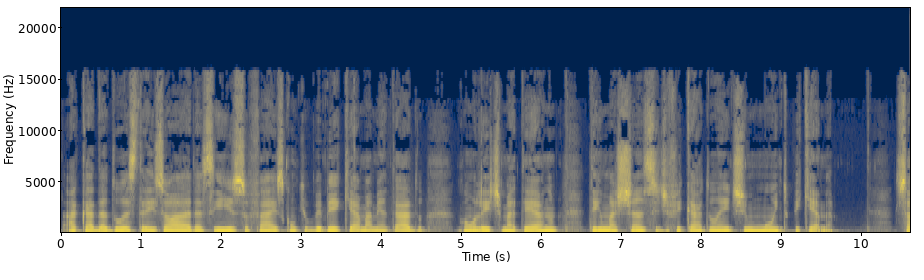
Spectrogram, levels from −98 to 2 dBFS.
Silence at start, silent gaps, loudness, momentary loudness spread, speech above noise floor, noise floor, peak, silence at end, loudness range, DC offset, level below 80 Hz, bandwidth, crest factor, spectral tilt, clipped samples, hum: 0.05 s; none; -13 LUFS; 8 LU; 32 dB; -44 dBFS; 0 dBFS; 0 s; 2 LU; under 0.1%; -40 dBFS; 16 kHz; 12 dB; -5.5 dB/octave; under 0.1%; none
